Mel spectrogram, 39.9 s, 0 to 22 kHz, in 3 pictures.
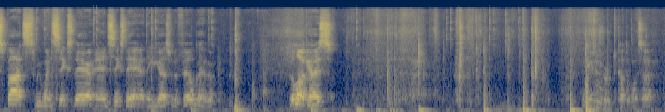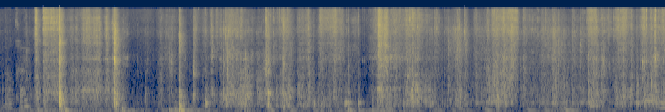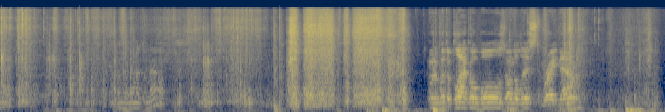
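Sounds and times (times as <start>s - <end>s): cardboard scraping: 14.0s - 15.8s, 16.5s - 34.8s
blade cutting tape and cardboard: 32.2s - 34.8s.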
